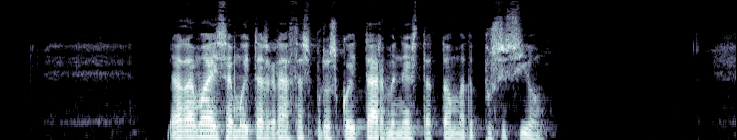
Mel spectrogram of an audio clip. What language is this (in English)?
Galician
